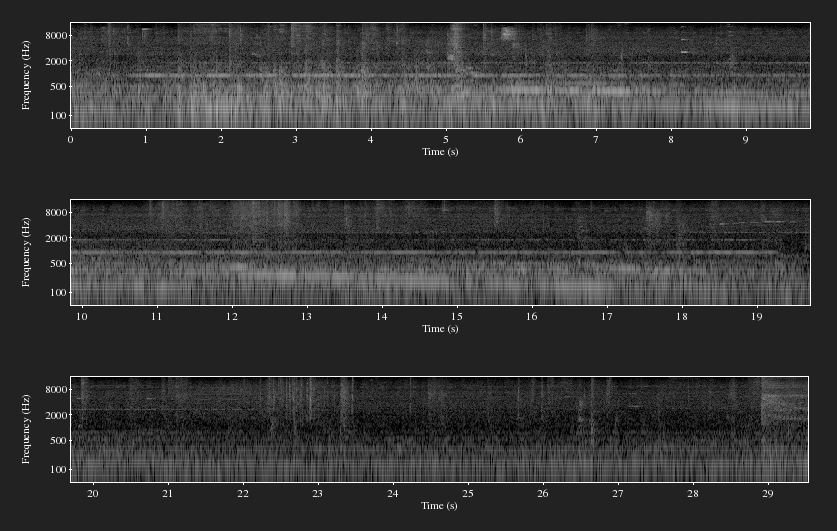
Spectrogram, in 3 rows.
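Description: Kawasaki–Nippon Sharyo C151 MRT train heard from inside the car as it brakes into a station: several traction motor tones fall steadily in pitch while a steady high whine holds. Both stop about nineteen seconds in as the train comes to a halt, leaving a quieter steady hum.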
